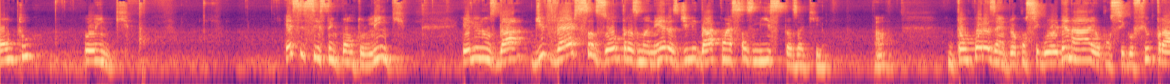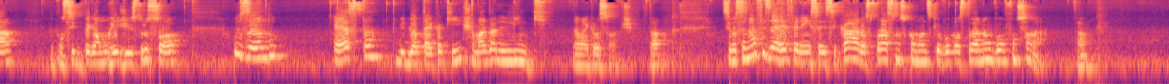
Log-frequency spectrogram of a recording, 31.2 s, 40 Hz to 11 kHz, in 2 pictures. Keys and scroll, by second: 5.8 ctrl+s.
